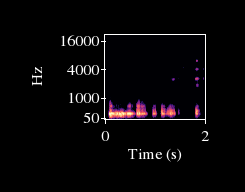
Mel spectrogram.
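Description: A voice speaking indistinctly through a video call's audio, muffled, with only its low tones coming through in short syllable-like pieces; it breaks off about a second and a half in.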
